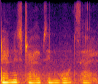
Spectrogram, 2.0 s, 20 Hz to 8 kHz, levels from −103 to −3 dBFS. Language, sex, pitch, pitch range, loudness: English, female, 200 Hz, 195-210 Hz, -20 LUFS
